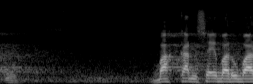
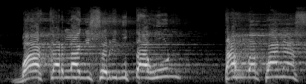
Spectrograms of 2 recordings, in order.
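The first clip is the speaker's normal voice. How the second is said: preaching at full force; 11 dB louder than usual. Acted. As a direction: drag it out like a warning of doom. Fiery sermon on hell.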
